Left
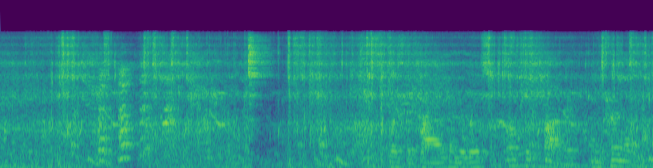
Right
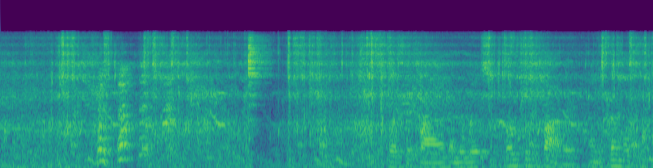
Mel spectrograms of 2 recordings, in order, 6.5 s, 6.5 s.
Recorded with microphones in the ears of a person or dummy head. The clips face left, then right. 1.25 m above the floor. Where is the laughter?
50° right (ahead or behind), 1.5 m.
